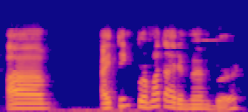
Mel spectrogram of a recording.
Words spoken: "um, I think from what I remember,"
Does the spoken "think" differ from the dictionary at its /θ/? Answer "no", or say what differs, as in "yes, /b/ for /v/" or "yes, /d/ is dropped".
yes, /t/ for /θ/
